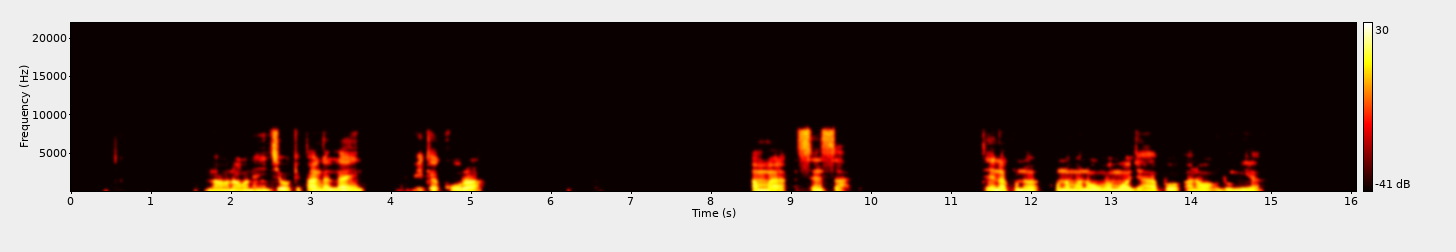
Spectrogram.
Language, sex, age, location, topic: Swahili, male, 18-24, Wajir, government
